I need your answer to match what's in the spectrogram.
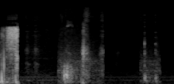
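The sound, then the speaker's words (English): Faint keyboard typing comes through a call line in three short clattering bursts separated by pauses, thin and slightly hissy, with no one speaking over it. “Clackety clack clack. Might be me typing. Yinx typing. It is Yinx typing.”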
